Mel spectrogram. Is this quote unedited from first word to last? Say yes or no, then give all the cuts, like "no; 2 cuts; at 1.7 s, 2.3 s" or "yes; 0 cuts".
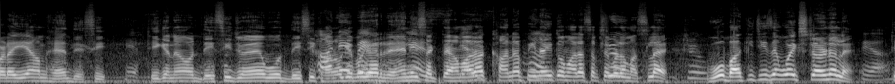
yes; 0 cuts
